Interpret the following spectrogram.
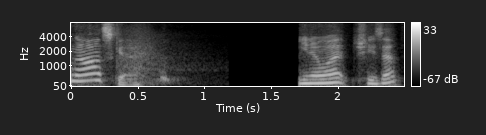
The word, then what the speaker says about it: Asuka: It's like Asuka, but it's pronounced Assuka. Not wrong. Osuka.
